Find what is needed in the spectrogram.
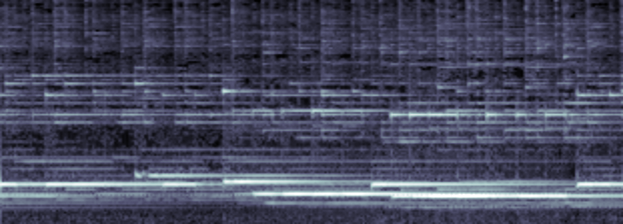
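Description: Vibraphone played with mallets: chords of metal bars ringing and overlapping, each note held for a second or more while new notes come in about every half second to second.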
